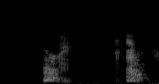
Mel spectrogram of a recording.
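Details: Miniature Pinscher giving two short, sharp barks about a second apart, each a brief burst with a fast onset, heard indoors in a small room with silence before the first bark.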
